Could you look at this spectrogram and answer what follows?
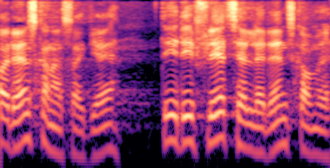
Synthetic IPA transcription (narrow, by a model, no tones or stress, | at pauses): d̥ænsɡ̥ɐnəsɑ̥̈jæ | d̥e̝æd̥e̝fle̝ɐt͡sʰæld̥æd̥ænsɡ̥ɐme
